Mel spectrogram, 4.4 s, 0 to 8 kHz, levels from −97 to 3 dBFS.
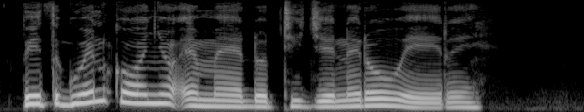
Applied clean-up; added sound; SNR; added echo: none; none; none; none.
